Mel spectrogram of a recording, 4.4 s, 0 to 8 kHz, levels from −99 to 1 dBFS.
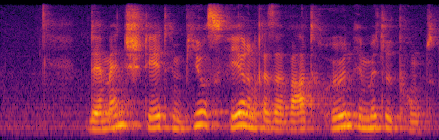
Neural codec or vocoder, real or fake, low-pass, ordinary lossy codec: none; real; 7.2 kHz; none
